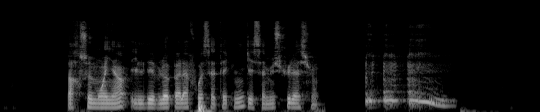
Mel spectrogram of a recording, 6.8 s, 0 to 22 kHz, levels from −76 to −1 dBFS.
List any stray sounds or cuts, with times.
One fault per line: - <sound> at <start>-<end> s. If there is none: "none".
- throat clearing at 4.6-5.7 s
